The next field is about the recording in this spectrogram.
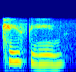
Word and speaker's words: casein: Many, many years ago, there were all these cheeses and everybody thought they were vegan and they had that little, how do you say it? Casein. I never know how to say that. – Casein, yeah.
